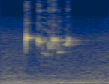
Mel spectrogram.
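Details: Hybrid bulbul, bred and raised in captivity, giving a short burst of four clear, slightly buzzy whistled notes that dip and rise, over a low steady hum.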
